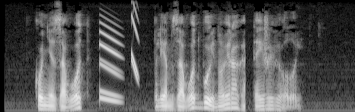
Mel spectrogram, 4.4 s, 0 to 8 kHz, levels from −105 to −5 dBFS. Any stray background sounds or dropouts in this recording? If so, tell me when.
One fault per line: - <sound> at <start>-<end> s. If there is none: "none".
- chirp at 1.2-1.7 s
- dropout at 3.1-3.2 s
